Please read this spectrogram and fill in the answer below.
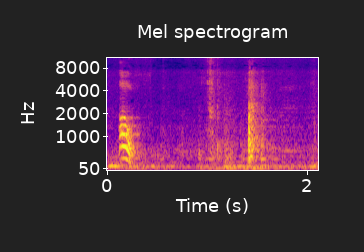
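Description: A child's short "oh", then the handling of a cardboard toy box and a plastic toy bulldozer inside it: two sharp clicks or rustles about a second and a second and a half in.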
